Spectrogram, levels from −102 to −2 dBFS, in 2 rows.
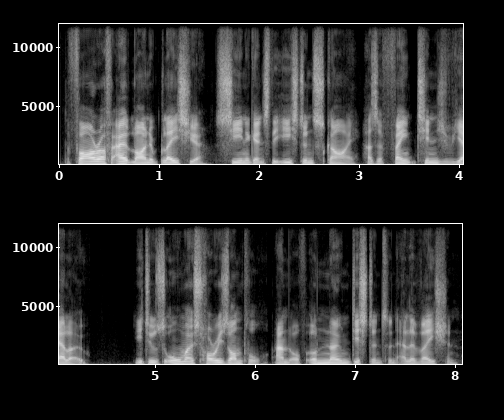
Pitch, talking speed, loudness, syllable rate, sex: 120 Hz, 200 wpm, -22 LUFS, 6.0 syllables/s, male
